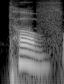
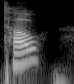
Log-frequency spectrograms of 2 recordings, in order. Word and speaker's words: Ⲧ: first thing we have is a tough or tau if I heard it more like tau it's pretty used in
